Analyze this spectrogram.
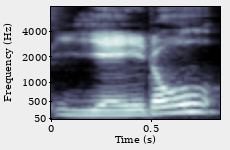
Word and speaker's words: Yaddle: pronounce it am I even gonna find a pronunciation uh it's yadle hold on Star Wars Central Master yaddle explained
